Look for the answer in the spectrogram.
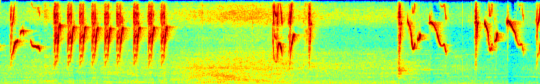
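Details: Ruby-cheeked sunbird (kolibri wulung, Indonesia) giving a fast run of sharp, very high ticking notes, a pause, then scattered squeaky high-pitched twittering sweeps with faint background hiss.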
